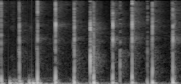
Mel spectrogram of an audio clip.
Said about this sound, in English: Anyway, that's not a slow clap. That's a golf clap. Yeah, that was a golf clap because I don't know.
